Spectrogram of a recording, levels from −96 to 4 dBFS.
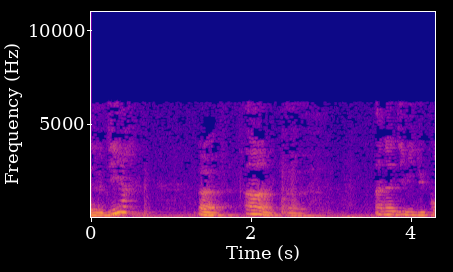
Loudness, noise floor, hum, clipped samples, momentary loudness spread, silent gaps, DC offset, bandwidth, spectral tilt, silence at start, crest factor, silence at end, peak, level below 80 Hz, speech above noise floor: -30 LUFS; -49 dBFS; none; under 0.1%; 23 LU; none; under 0.1%; 6.4 kHz; -9 dB/octave; 0 s; 18 dB; 0 s; -12 dBFS; -52 dBFS; 21 dB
